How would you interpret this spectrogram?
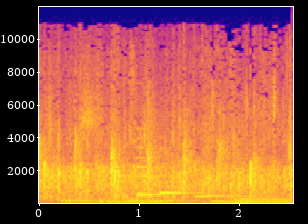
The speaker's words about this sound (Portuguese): Você pode aplaudir forte ao Senhor Jesus? Aleluia! Glória a Deus! Glória a Deus!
